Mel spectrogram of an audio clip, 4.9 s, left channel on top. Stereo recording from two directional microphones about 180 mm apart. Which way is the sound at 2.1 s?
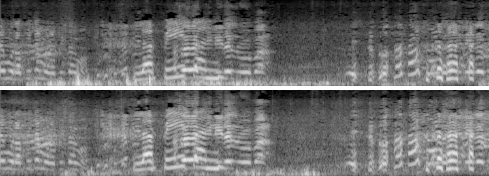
Centre (ahead or behind).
